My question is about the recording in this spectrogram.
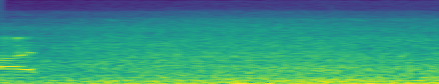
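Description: Steady low rumble of wind buffeting the camera microphone outdoors.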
